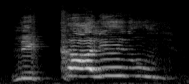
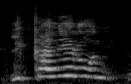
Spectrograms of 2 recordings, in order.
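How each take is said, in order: First: Cannelloni stretched out very slowly and louder; drawn-out cannelloni. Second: Cannelloni sounded out slowly; struggling word. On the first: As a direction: proclaim cannelloni, dragging every syllable. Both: Shown as a demonstration. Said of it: "j'arrive même pas à le prononcer".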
